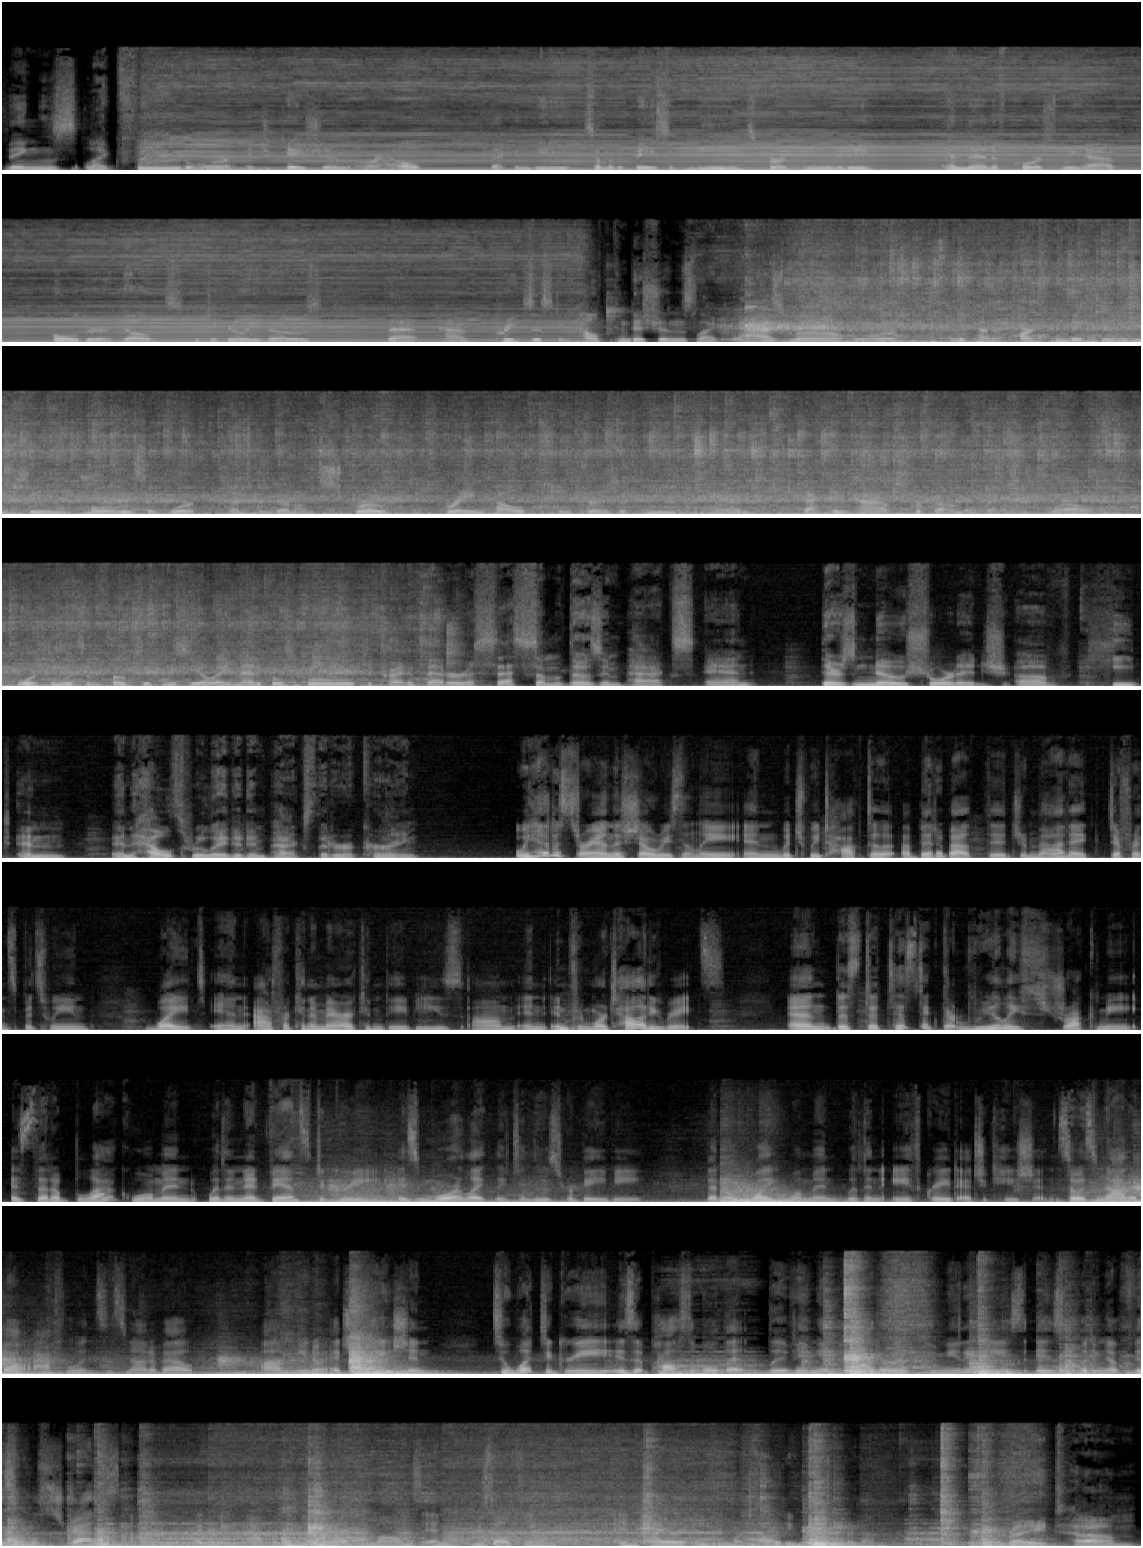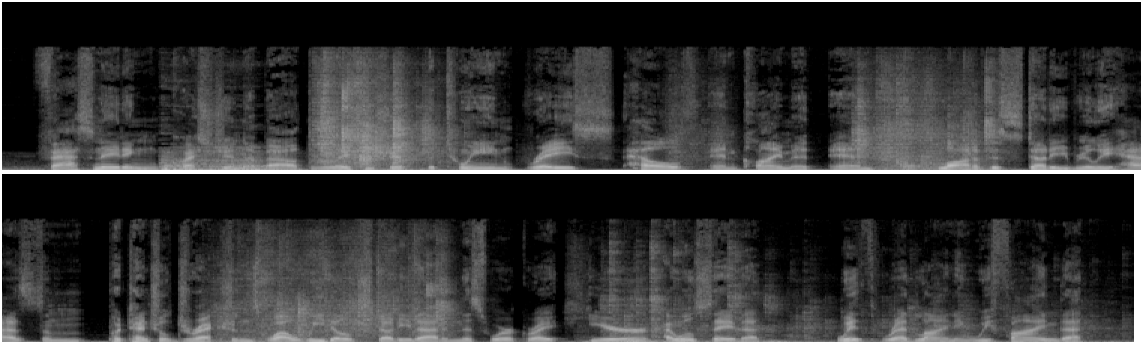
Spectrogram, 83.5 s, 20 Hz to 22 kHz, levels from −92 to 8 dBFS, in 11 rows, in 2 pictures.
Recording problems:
household noises; very loud; throughout; 1 dB above the speech

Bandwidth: 16 kHz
